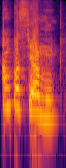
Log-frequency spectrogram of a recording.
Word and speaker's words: impatiemment: Et attention, le E se prononce A dans ce cas. Impatient, on supprime en ENT et on ajoute amont, ça nous donne impatiemment.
